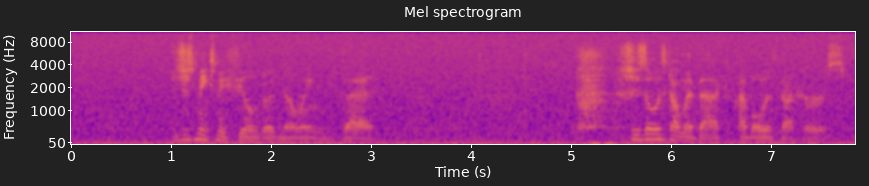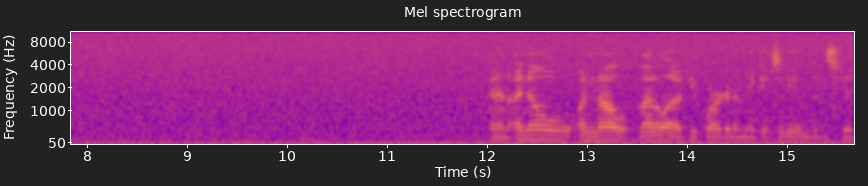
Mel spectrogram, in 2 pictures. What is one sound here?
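A young man speaks casually and close to a microphone, in short bursts.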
